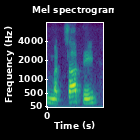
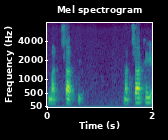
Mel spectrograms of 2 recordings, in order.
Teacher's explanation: Notice the aleph is quiescent and the vowel lengthens. Okay, it rejects the shva and the vowel lengthens.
